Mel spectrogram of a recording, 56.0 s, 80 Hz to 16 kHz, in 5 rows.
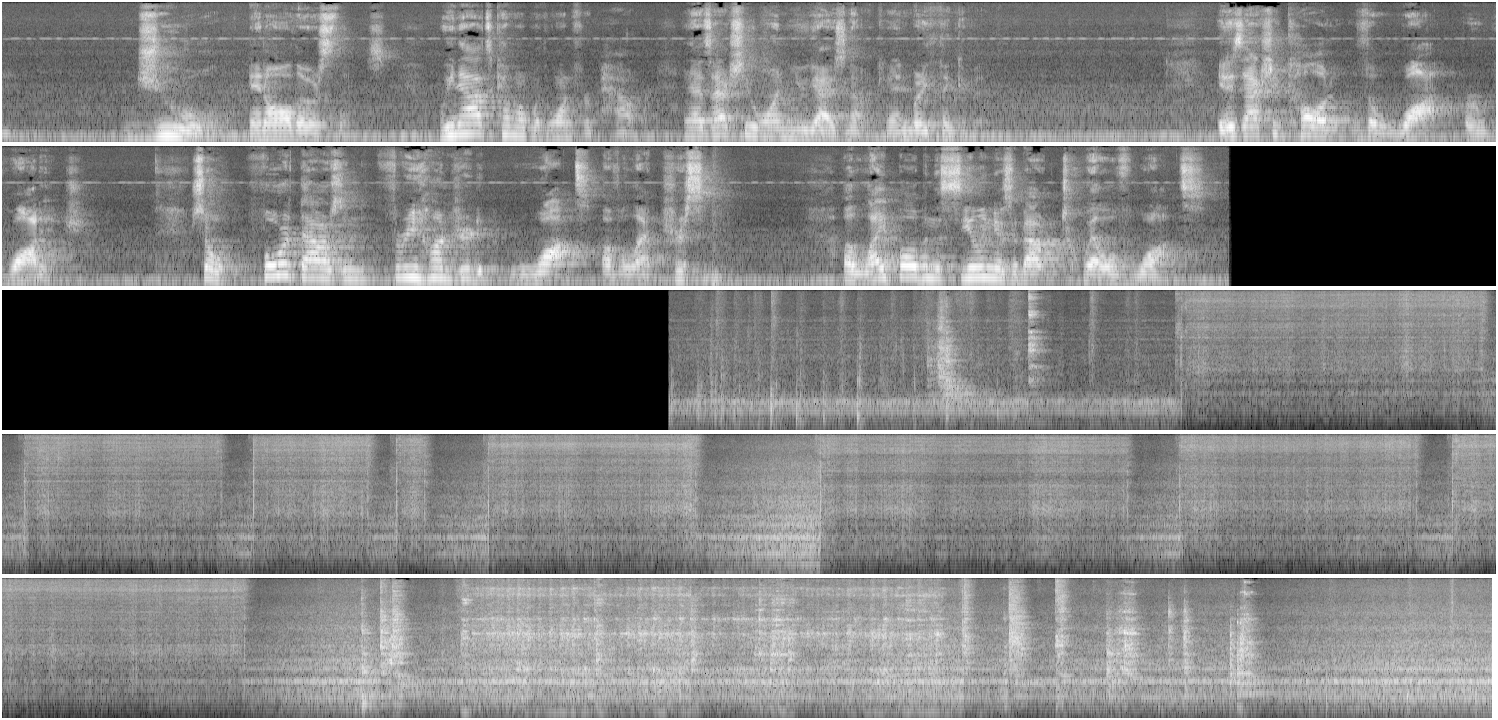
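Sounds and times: welding arc crackling: 0:27.4 - 0:56.0.

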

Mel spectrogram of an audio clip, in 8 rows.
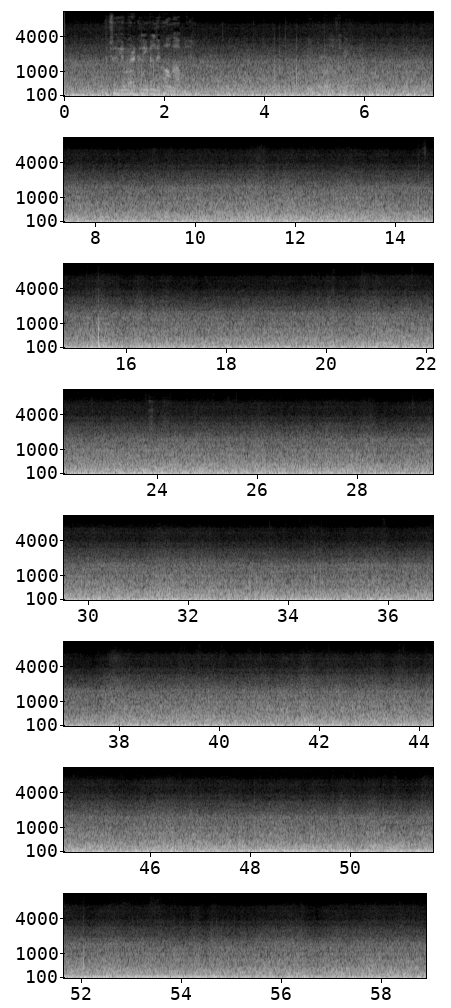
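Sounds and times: car engine and tyre drone: 0:00.0 - 0:58.9
higher hum: 0:40.8 - 0:58.9.

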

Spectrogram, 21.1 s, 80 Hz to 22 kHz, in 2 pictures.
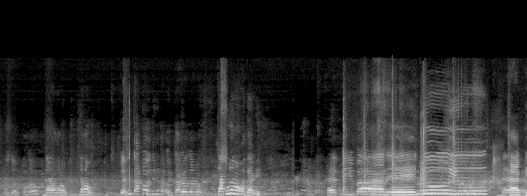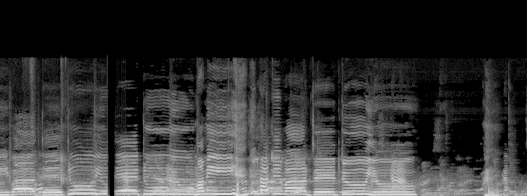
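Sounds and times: women and child singing: 0:06.6 - 0:18.9.

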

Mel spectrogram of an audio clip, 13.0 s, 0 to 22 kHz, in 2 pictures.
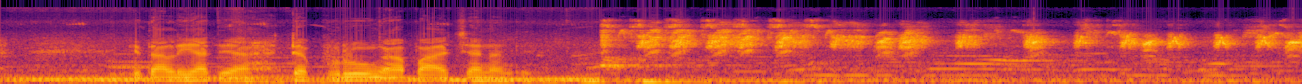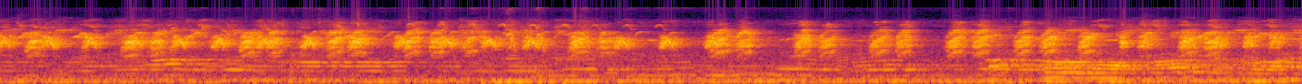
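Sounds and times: recorded bird twittering: 0:02.9 - 0:13.0.

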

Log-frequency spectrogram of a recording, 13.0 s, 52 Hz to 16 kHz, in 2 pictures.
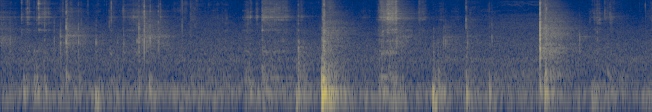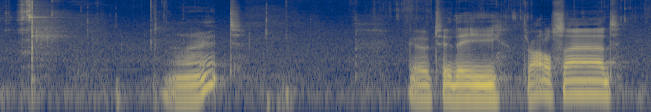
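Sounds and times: wires clicking and rustling: 0:00.0 - 0:08.3.

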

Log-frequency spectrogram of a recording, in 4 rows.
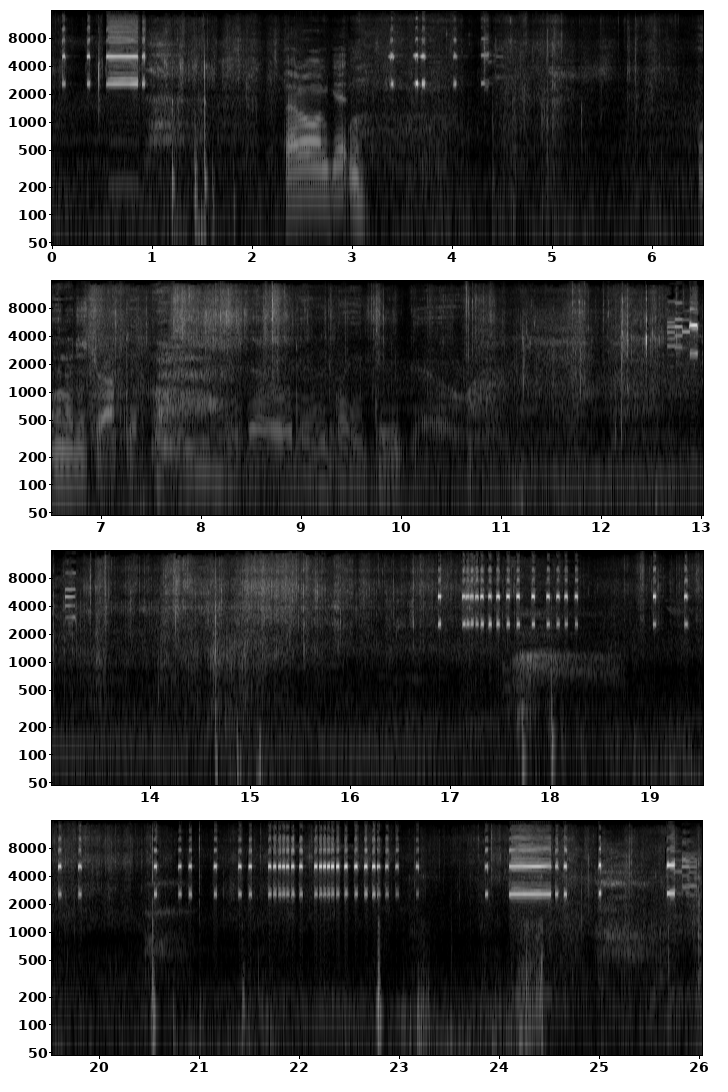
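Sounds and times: pinpointer short high beeps: 0:00.0 - 0:01.0, 0:03.4 - 0:04.5, 0:12.6 - 0:13.3, 0:16.9 - 0:18.3, 0:20.7 - 0:23.2, 0:23.8 - 0:25.1, 0:25.7 - 0:26.0.

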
